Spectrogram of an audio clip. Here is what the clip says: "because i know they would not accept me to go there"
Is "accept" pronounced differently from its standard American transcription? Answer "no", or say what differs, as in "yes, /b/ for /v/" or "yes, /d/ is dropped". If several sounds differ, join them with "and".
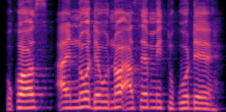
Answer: yes, /k/ is dropped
